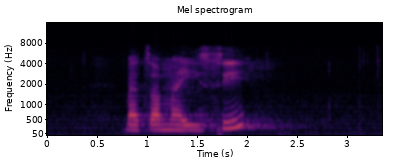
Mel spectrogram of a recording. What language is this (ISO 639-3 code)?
tsn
